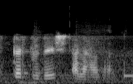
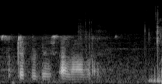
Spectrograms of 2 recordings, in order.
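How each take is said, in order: First: It is said loudly and clearly. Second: It is mumbled quietly.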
